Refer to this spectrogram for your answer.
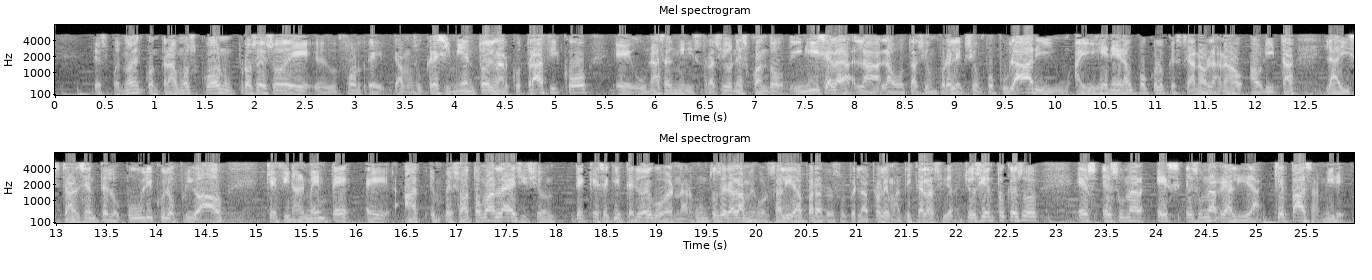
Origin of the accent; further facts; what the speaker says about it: Cali, Valle del Cauca, Colombia; Nosotros nos reconocemos como caleños, como una ciudad amable, incluyente, solidaria.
